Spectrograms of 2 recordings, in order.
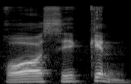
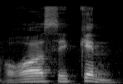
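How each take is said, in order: The two takes are said the same way.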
